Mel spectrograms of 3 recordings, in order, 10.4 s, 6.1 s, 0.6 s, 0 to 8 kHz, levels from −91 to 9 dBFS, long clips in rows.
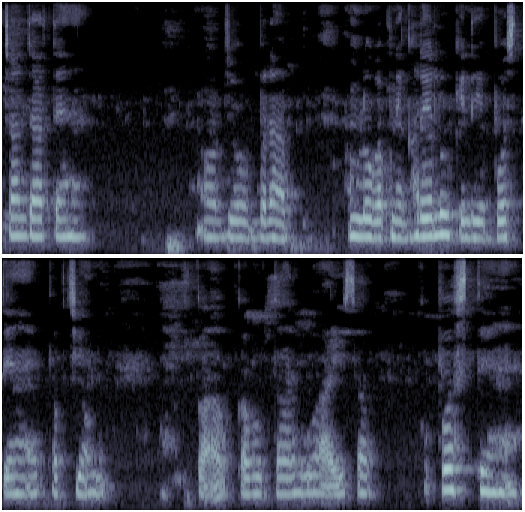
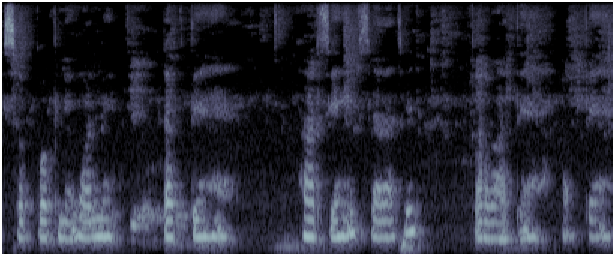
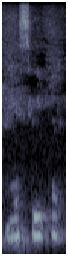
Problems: none marked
